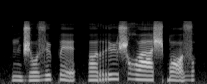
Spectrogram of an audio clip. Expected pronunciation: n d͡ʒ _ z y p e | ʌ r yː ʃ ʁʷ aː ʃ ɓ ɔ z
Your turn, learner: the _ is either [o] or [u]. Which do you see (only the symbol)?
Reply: o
